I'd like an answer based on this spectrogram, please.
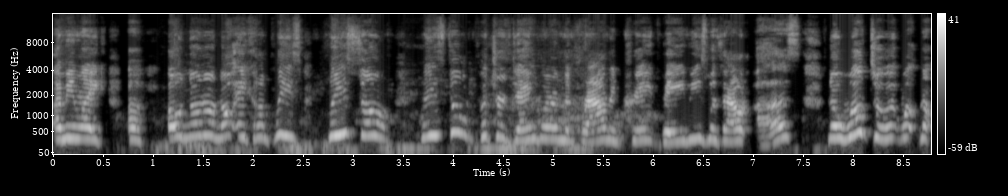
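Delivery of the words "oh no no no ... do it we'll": put-on frantic, desperate begging, repeated pleading. Mocking the idea that women would beg akon: mock begging. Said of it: "women are begging men for semen".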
